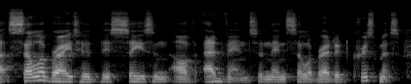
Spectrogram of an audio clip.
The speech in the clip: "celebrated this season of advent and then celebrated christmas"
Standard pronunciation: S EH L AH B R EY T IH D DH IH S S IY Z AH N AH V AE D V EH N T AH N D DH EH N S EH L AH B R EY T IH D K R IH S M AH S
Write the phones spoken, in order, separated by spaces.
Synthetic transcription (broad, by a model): S EH L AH B R EY T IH D DH IH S S IY Z AH N AH V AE D V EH N T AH N DH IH N S EH L AH B R EY T IH D K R IH S M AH S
